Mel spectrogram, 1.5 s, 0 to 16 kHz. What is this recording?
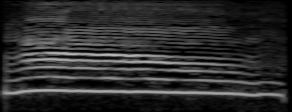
Computer game character sound. Created as part of the IDGA 48 hour game making competition.
character, cheer, computer, game, lizard, vocalisation, vox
